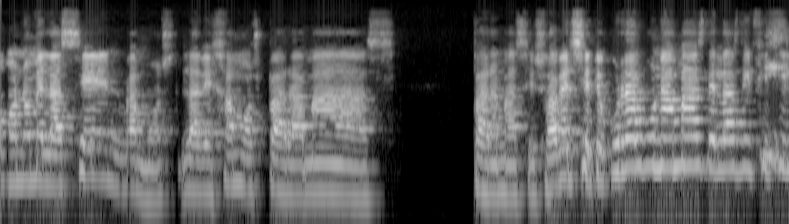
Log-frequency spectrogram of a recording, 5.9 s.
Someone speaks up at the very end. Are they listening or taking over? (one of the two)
taking over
